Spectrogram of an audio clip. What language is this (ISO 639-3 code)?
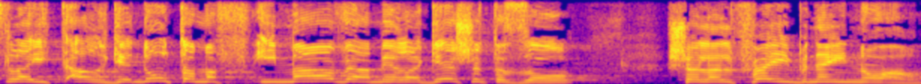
heb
